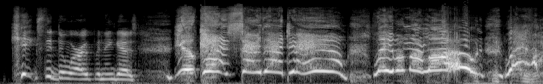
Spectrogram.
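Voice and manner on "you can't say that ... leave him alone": high, loud screamed imitation; retold screaming. Retelling Dad bursting in, screaming. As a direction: scream it out in mock outrage. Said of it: "just starts screaming at me".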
